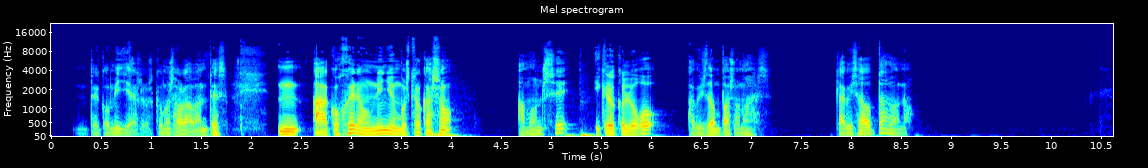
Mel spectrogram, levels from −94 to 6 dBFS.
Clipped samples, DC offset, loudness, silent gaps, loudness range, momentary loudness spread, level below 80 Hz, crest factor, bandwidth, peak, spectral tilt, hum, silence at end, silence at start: under 0.1%; under 0.1%; -30 LUFS; 4.63-4.67 s, 7.61-7.66 s; 10 LU; 18 LU; -46 dBFS; 26 dB; 11.5 kHz; -6 dBFS; -7 dB/octave; none; 2 s; 0.3 s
